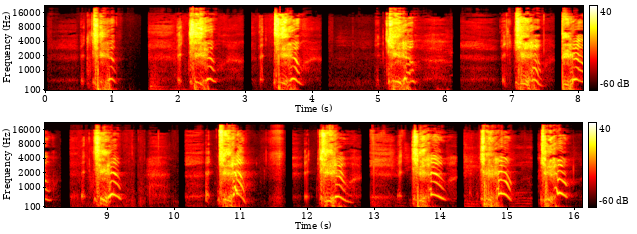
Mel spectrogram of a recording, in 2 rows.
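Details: A run of sneezing lasting 32 seconds, at regular speed: about a dozen loud sneezes, each preceded by a sharp in-breath; repeated sneezing.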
